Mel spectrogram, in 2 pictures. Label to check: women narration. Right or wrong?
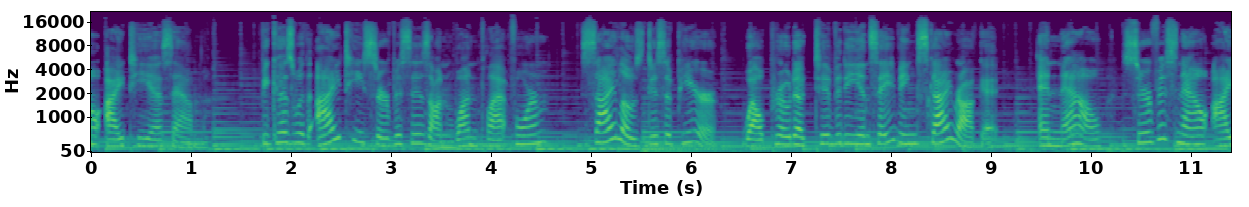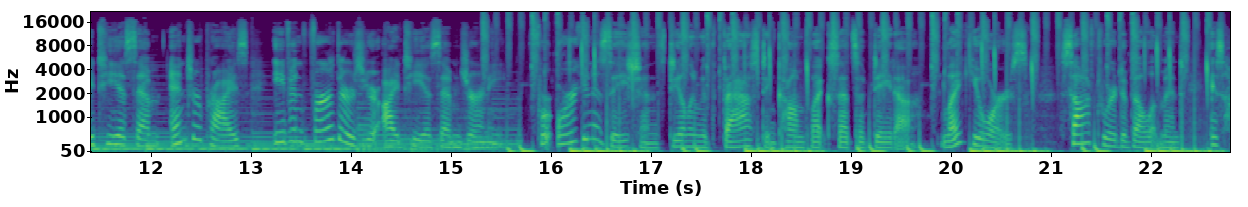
Right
